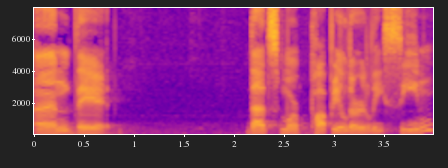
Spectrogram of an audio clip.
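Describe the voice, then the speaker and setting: A woman speaks with a non-native accent at a fairly low pitch. Her intonation is flat and monotone. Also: very clean recording, silent background. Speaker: design student panelist. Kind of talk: panel talk. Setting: stage with audience.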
